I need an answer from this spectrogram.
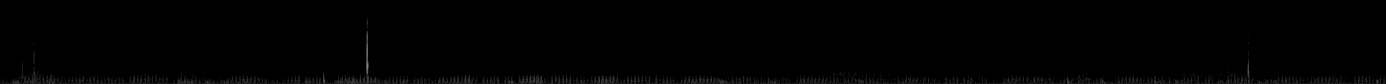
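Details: Petted house cat Kairi gives a continuous low, throbbing purr that pulses steadily throughout, with two isolated sharp pops cutting in, one early and one near the end.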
